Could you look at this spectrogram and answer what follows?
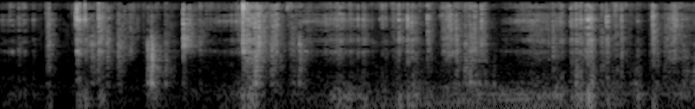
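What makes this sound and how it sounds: A metal blade scrapes and carves crumbly chunks off a solid orange bar of soap held in both hands over a dark surface. Dry, bright scraping and crisp crumbling cuts come in uneven bursts, with a soft low rumble underneath in the middle.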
